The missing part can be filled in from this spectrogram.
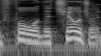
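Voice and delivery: ordinary talk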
